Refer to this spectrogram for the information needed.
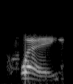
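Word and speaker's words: Quia: Quay, that's Q-U-I-A, and then Morgan, M-O-R-G-A-N-H-I-L-L, Quay Morgan Hill.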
